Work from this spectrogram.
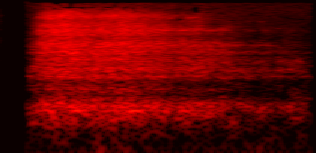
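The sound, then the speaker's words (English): A slow, deep breath taken during a guided relaxation meditation: one long, soft, airy rush of breath that begins abruptly after a brief silence and holds steady for about two seconds before easing slightly, with no voices. “Taking a deep breath in,”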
